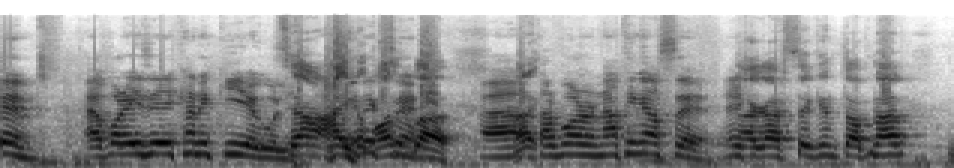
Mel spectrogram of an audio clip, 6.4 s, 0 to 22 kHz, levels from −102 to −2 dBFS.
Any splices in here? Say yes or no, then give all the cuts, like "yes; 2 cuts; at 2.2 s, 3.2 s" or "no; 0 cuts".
yes; 1 cut; at 5.0 s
